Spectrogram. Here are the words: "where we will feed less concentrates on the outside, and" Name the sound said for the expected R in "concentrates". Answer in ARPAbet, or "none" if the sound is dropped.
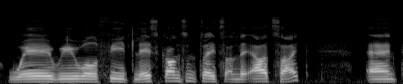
R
